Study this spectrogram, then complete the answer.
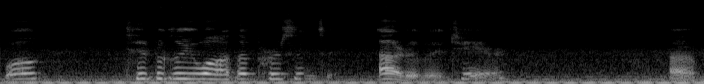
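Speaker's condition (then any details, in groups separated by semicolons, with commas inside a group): Cerebral palsy; speech somewhat affected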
